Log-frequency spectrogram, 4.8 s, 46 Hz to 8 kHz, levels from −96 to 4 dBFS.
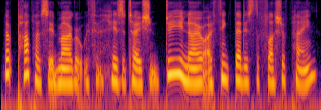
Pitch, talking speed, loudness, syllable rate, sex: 180 Hz, 210 wpm, -17 LUFS, 5.0 syllables/s, female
